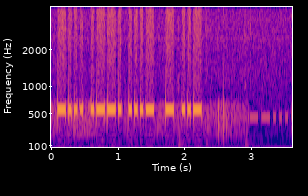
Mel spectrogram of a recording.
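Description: Morse code, heard as a keyed tone, about 28 wpm, 570 Hz. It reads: BPVTU
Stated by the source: Morse from the OK QRP 2013 contest, run at 1 watt on a 12.3V lithium battery, Liberci, with OK1MKX also at 1W.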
